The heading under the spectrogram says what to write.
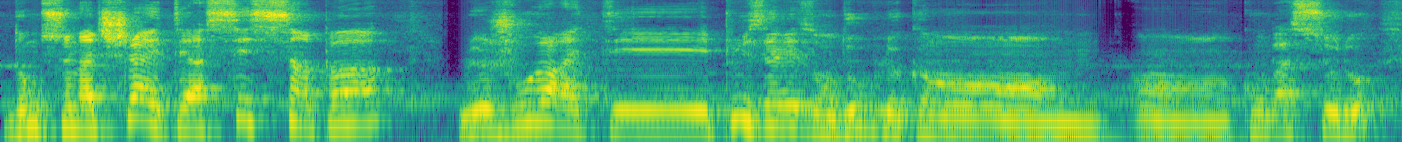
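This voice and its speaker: Music plays in the background as a man speaks loudly at a very slow pace, with audible room echo. His pitch swings very widely. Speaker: gaming YouTuber. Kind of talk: gameplay commentary. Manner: hesitant, many fillers. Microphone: no microphone, speaks loud.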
